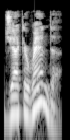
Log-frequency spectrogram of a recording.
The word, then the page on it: jacaranda: British English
